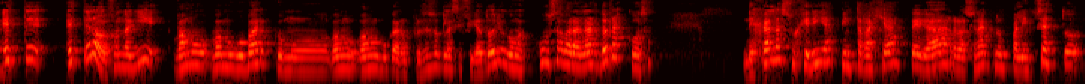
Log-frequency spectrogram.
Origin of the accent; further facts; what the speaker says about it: Chile; nosotros como chilenos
